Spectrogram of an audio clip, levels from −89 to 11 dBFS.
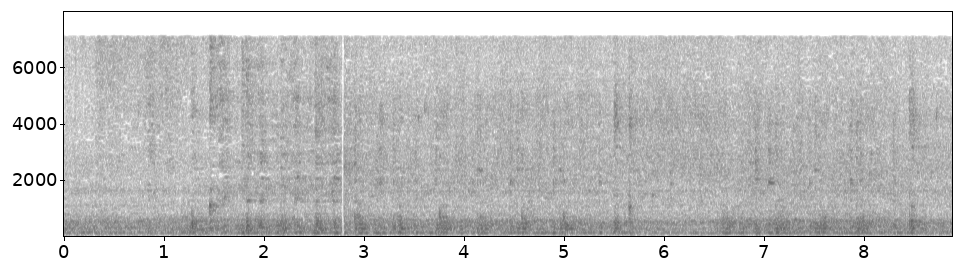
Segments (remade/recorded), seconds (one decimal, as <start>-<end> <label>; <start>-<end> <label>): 0.0-3.8 recorded; 3.8-6.3 remade; 6.3-8.9 recorded

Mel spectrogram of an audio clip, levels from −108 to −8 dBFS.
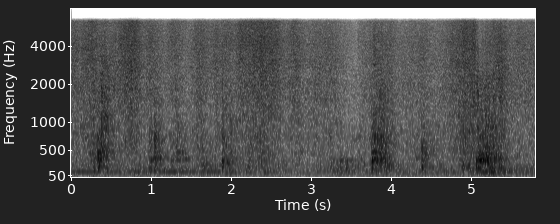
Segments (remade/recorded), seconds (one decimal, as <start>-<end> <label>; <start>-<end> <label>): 0.0-0.5 recorded; 0.5-4.0 remade; 4.0-4.5 recorded; 4.5-5.8 remade

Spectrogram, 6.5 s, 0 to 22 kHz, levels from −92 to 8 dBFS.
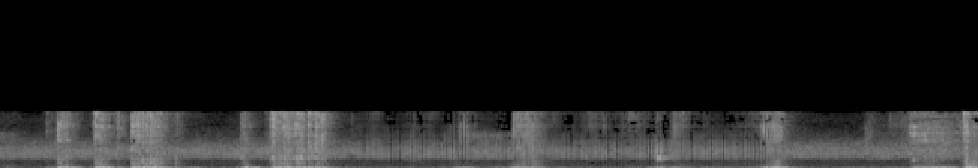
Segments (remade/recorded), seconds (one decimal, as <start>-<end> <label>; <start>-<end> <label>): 0.0-2.4 recorded; 2.4-5.2 remade; 5.2-6.5 recorded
